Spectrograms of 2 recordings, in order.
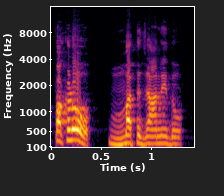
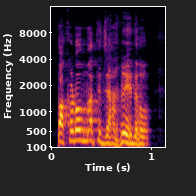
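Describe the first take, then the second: First: Slow, with "पकड़ो" set apart before "मत जाने दो"; pause after पकड़ो. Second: "पकड़ो मत" joined as one unit, then "जाने दो"; phrasing demo. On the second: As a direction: keep मत attached to पकड़ो, meaning don't catch. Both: Shown as a demonstration. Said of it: "दोनों अलग-अलग शब्द हैं".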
